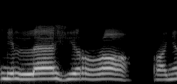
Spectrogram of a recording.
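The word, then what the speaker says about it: بسم الله الرحمن الرحيم: Kayla lainnya kepanjangan itu Mad Thobi'i nya terlalu panjang padahal Mad Thobi'i yang seharusnya dibaca panjang itu adalah satu alis saja tuh kesalahan umum yang sering terjadi dan seringkali tidak kita sadari maka cara pengucapannya adalah Bismillahirrohmanirrohim kemudian ketika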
